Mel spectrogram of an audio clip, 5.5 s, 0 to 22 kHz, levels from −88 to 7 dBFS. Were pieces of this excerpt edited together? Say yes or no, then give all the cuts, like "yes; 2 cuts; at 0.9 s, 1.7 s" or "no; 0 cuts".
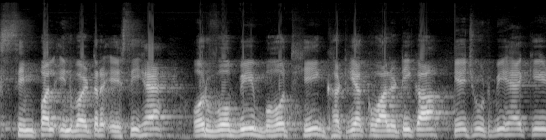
yes; 1 cut; at 4.5 s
